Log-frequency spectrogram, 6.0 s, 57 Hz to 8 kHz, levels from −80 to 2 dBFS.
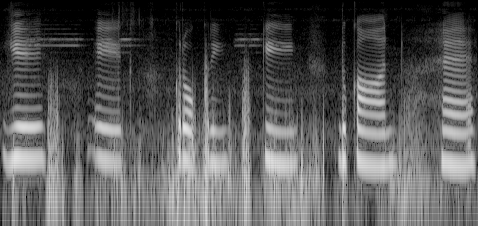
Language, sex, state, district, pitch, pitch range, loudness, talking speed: Hindi, female, Punjab, Pathankot, 235 Hz, 225-245 Hz, -18 LUFS, 60 wpm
